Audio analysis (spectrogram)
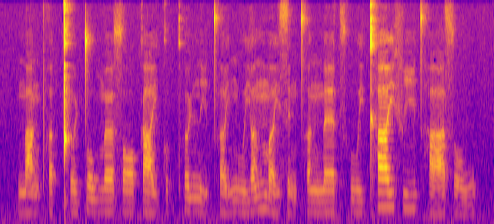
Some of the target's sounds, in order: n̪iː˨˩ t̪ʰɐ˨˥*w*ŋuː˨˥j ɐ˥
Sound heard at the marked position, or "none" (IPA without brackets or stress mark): j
